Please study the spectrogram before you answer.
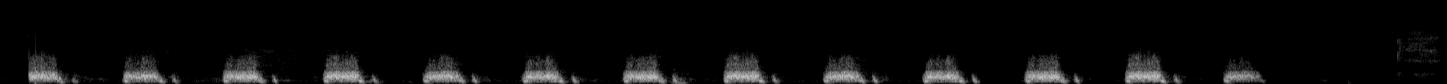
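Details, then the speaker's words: Regular beats at about 60 a minute: a blowing mitral regurgitation murmur, immediately followed by a low-frequency, dull third heart sound. "From This Moment On You will have M agitation and the third sound please appreciate the low frequency sound immediately after the murmur close your ey and concentrate on that"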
